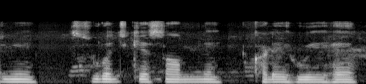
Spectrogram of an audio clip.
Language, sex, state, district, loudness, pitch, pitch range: Hindi, male, Uttar Pradesh, Shamli, -17 LUFS, 115 Hz, 115-120 Hz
